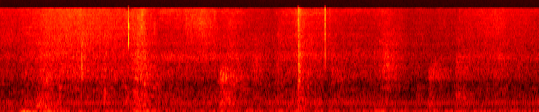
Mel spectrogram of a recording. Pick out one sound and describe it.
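A cabinet door swings open.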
